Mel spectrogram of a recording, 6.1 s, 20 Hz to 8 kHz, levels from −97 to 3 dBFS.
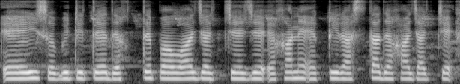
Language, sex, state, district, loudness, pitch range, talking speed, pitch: Bengali, female, Assam, Hailakandi, -15 LUFS, 210-220 Hz, 105 wpm, 215 Hz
